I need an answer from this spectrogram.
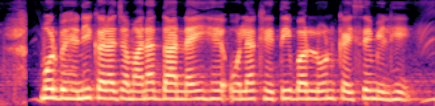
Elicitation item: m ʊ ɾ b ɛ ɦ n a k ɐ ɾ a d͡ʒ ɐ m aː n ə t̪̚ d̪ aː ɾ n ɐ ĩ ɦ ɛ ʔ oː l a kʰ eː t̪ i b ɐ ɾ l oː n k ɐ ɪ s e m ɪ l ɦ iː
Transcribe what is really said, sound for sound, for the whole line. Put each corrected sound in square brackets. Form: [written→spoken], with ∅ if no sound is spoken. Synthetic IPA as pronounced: m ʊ ɾ b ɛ ɦ n [a→i] k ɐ ɾ a d͡ʒ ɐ m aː n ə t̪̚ d̪ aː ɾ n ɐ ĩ ɦ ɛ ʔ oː l a kʰ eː t̪ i b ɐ ɾ l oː n k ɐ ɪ s e m ɪ l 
